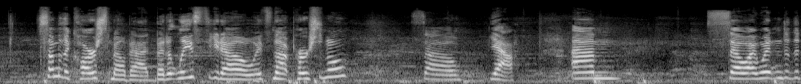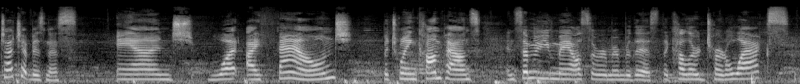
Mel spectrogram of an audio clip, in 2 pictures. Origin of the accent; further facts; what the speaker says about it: Tulsa, Oklahoma, United States; So I grew up here in Tulsa, Oklahoma, graduated from Bishop Kelly, and I'm one of the ones who bailed shortly after and moved south of the border.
